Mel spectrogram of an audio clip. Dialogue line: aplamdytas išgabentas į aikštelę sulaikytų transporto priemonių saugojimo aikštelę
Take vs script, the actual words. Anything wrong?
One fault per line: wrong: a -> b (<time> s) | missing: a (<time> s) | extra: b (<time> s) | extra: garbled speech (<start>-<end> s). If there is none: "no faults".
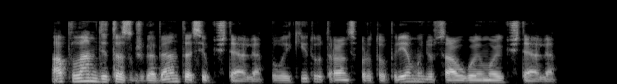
no faults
